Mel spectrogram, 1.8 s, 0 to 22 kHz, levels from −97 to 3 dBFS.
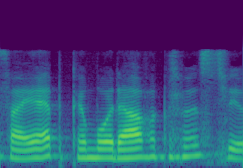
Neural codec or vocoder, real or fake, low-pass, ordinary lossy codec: codec, 16 kHz, 1 kbps, FunCodec, trained on LibriTTS, 50 frames a second; fake; 7.2 kHz; none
